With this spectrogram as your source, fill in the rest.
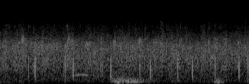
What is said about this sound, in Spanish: Ay, ay, ay. Si ese es el aplauso.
